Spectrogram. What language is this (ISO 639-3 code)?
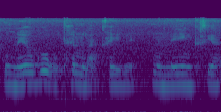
brx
